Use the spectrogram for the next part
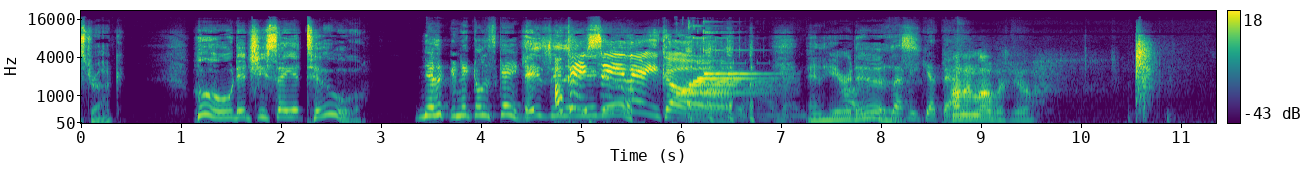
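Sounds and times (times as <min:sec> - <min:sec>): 
speech: 0:00.0 - 0:09.7
sharp loud slap to the face: 0:10.5 - 0:11.0.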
